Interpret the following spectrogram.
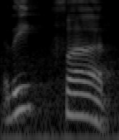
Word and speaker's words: refer: But here the stress is on second syllable. Refer, refer.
